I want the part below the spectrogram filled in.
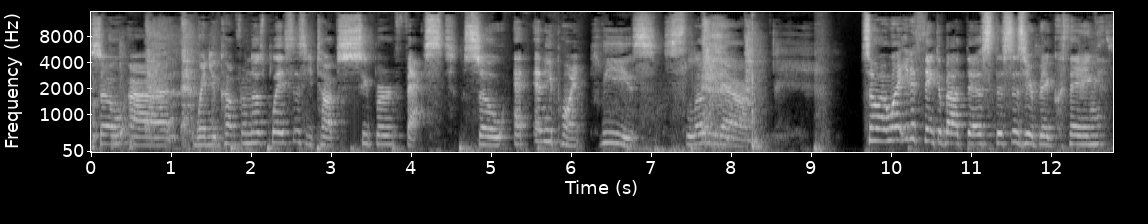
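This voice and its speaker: A woman's very slow, high-pitched speech with ordinary pitch variation, plus noticeable background noise and audible room echo. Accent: American. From US Northeast (New York, Boston, Philadelphia). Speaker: university professor, historian of science. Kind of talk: lecture.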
